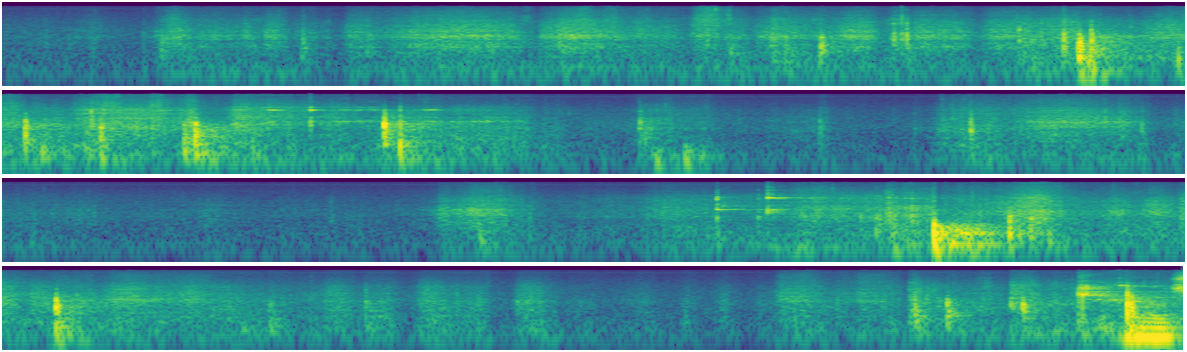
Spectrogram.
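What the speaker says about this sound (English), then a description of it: "I'm going to take my popsicle stick and see if I can mix up some" Popsicle stick stirring and scraping pigment into an oil paste for Victorian paint, giving soft clinking, scraping taps in short bursts separated by quiet pauses, close and moderately faint.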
